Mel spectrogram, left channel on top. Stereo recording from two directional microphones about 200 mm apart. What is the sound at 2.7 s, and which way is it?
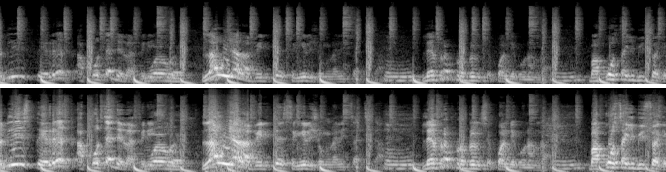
Speech, centre (ahead or behind).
